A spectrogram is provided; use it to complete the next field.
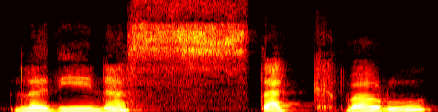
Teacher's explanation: Ladina stakbaru, kaf is going to have hams. Ra is going to be heavy because of the dhamma.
